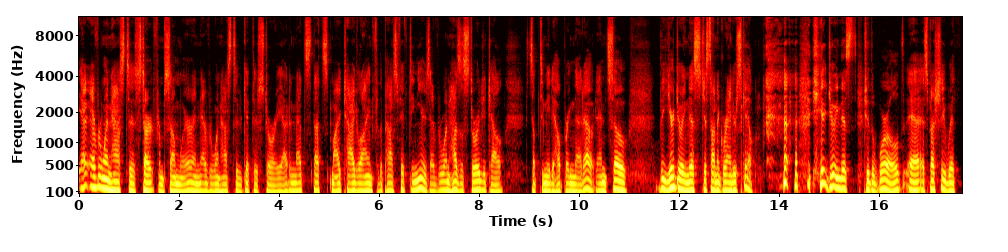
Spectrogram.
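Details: Adult man speaking; normal speech.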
